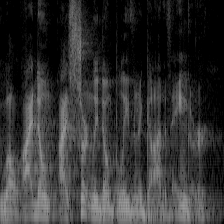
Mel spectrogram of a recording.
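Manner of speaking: put-on, low, smug, self-satisfied, dismissive tone. In a sermon on divine anger, the speaker quotes what people often say, mock-smug. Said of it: "I often hear people say smugly".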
